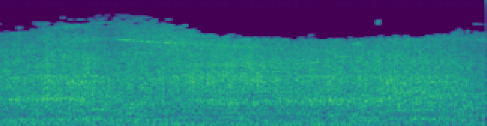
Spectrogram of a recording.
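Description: A heavy vehicle's diesel engine running steadily: a low drone under a steady rush of noise.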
